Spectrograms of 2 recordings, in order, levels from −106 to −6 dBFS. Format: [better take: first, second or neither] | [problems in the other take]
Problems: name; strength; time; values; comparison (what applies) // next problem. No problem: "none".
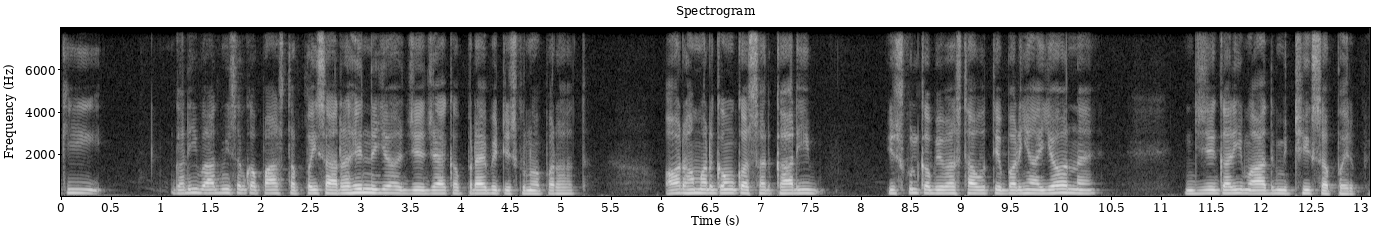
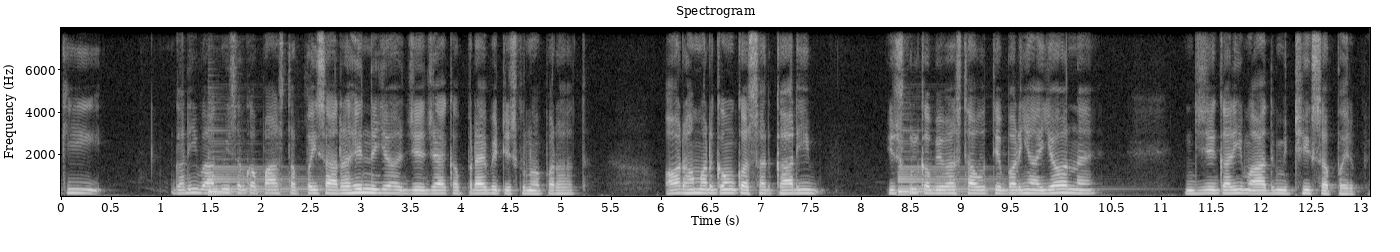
first | background sound (Acoustic guitar); 11 dB below the speech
